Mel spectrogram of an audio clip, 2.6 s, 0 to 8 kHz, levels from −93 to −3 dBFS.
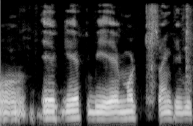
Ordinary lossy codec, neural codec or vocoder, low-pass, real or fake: none; vocoder, 44.1 kHz, 80 mel bands, Vocos; 7.2 kHz; fake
